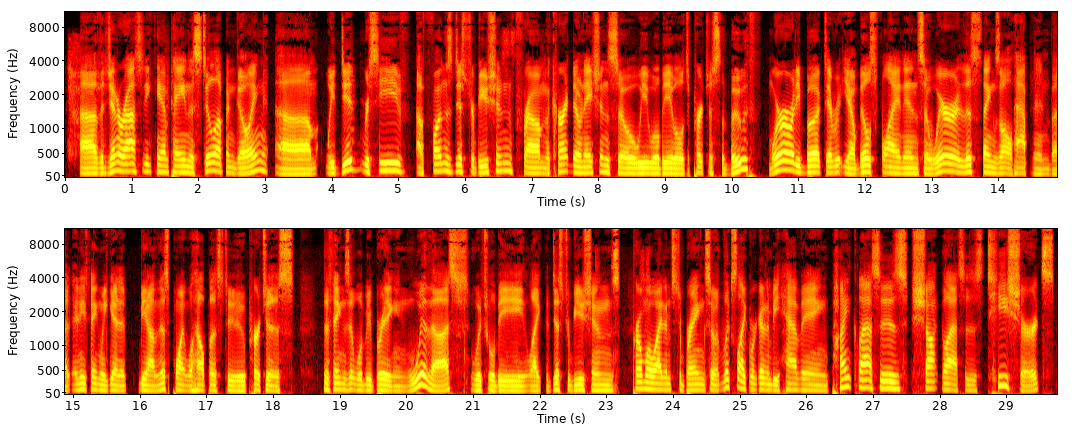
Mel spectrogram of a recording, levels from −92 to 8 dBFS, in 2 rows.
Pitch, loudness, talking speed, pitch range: 115 Hz, -16 LUFS, 175 wpm, 105-130 Hz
